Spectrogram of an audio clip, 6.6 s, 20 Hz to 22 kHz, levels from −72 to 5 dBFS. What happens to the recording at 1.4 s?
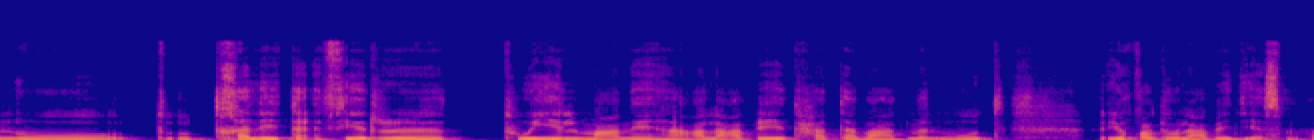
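At 1.4 s the speech is rough and grainy, likely from low-delay AAC compression. This persists throughout. Short frames blur harmonics, leaving noise between them and nothing above 15.6 kHz.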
